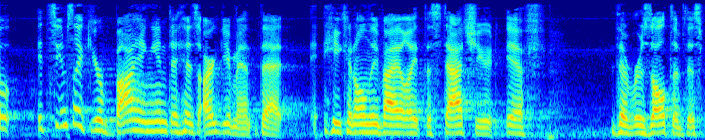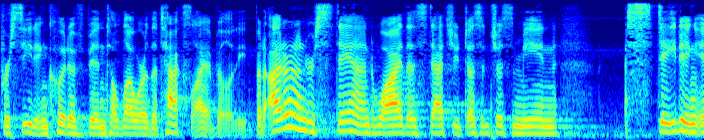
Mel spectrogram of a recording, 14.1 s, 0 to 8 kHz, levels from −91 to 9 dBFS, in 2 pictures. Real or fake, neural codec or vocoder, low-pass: real; none; 7.2 kHz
